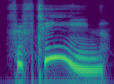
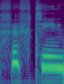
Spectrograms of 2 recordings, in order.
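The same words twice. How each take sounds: First: The stress is on the second syllable. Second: The stress is on the first syllable. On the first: It clearly means fifteen, not fifty. "No, not fifty" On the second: It can be misheard as fifty. "you are using that on the first syllable here"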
